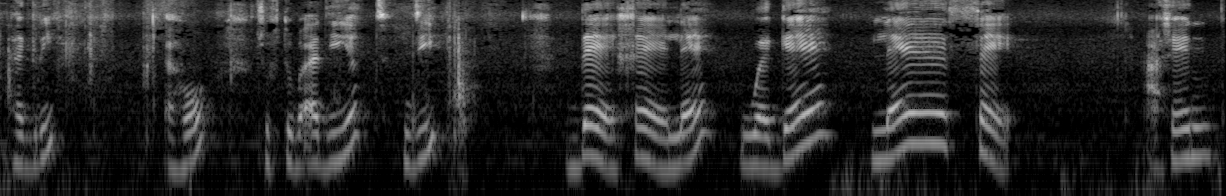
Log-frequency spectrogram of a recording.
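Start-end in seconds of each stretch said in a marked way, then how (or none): 4.3-7.4 very slow, syllable by syllable; child's careful reading. Shown as a demonstration. Mother showing how a child reads the book, drawn-out sounding out. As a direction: sound out each syllable like a beginner reader. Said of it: "الطفل يقرأ".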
